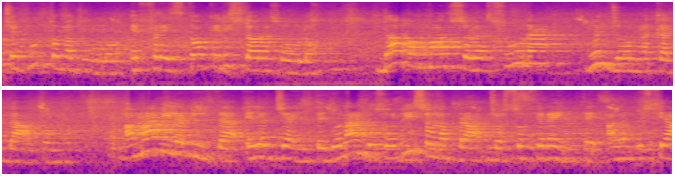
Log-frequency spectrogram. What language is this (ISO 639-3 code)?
ita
